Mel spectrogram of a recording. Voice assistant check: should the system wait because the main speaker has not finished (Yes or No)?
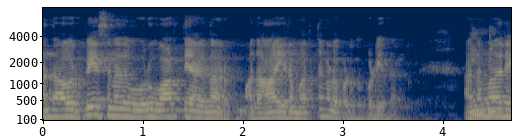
No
